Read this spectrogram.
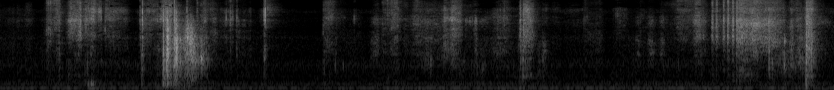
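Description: Paper pages rustle and flap as a book's pages are turned.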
